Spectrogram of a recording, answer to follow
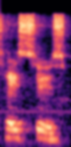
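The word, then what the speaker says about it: Jesús: to remind myself to pronounce hey sis it's pronounced hey Suz because every time I would see the name hey soos I would want to say is Jesus there yeah so I'd be like hi this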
